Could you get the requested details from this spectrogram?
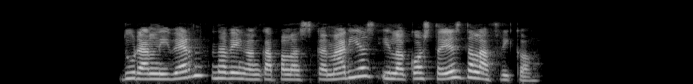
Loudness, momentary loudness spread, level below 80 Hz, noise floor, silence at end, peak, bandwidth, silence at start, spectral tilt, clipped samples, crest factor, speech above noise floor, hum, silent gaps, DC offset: -18 LUFS; 10 LU; -68 dBFS; under -90 dBFS; 1.55 s; -2 dBFS; 8 kHz; 1.2 s; -2 dB/octave; under 0.1%; 20 dB; over 71 dB; none; none; under 0.1%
